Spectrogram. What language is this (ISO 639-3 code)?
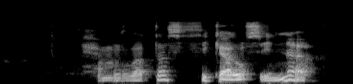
kab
